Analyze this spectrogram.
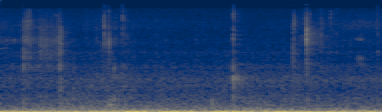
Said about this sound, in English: Excuse me. Yeah, I need a sip of water there.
